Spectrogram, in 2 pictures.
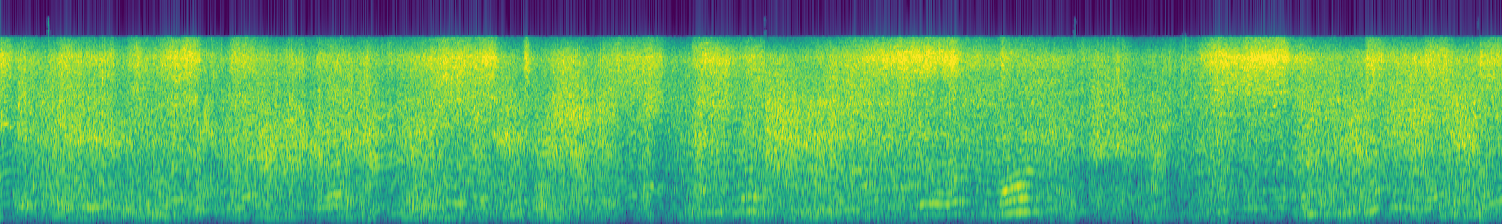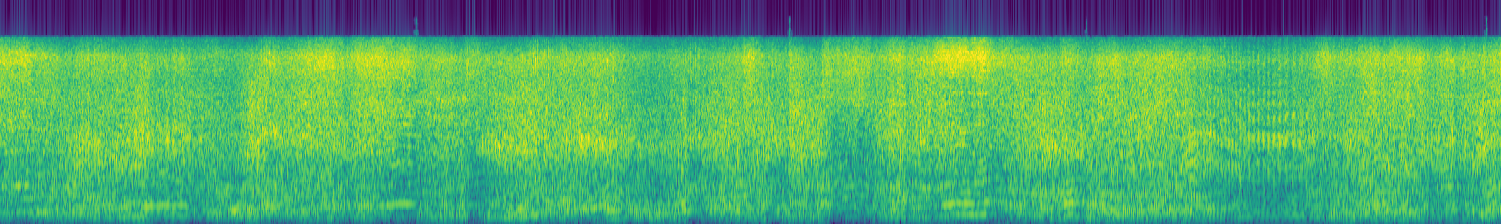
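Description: Several motocross dirt bike engines revving hard and dropping back as riders accelerate, jump and corner around the track. The pitch rises and falls every second or two, with overlapping engines.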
